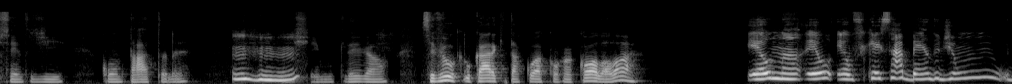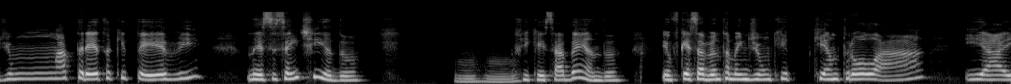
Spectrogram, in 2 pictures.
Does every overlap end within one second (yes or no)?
yes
